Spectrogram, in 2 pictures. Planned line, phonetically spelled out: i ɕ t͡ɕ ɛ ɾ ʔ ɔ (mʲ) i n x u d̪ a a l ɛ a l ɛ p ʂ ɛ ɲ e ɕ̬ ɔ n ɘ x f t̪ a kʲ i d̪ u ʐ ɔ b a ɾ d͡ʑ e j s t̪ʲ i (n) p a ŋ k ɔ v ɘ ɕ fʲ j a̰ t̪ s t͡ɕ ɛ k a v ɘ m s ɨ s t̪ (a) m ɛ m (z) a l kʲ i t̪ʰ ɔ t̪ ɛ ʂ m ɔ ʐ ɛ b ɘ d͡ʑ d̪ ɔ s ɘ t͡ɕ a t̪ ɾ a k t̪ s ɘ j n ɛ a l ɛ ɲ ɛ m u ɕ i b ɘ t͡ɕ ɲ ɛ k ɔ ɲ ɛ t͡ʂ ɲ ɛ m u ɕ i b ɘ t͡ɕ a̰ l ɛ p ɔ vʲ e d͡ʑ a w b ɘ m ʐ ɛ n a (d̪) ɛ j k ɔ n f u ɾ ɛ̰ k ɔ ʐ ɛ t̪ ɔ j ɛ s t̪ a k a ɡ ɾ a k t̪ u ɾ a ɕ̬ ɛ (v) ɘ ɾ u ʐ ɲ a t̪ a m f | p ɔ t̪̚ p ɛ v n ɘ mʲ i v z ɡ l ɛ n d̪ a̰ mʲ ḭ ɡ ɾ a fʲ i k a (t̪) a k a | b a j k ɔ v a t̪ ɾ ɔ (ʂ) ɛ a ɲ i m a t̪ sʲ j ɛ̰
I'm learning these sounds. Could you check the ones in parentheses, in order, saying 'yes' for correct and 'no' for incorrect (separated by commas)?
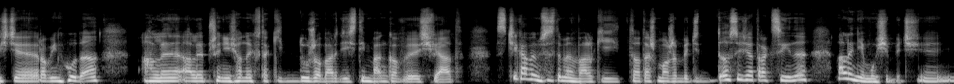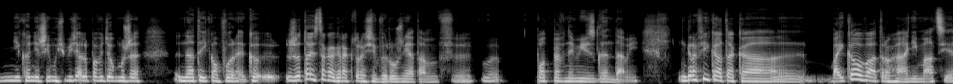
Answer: no, no, no, no, no, yes, yes, no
